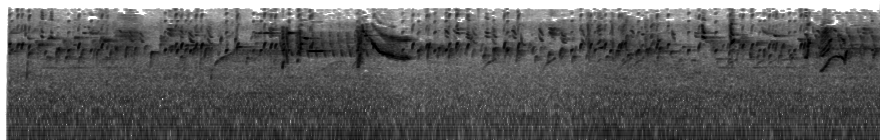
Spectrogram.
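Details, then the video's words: Trained European goldfinch singing to stimulate other songbirds: a dense, rapid twittering of high chirps and sharp down-slurred notes, with a bright rising-then-falling sweep near four seconds and a short silent gap at the start. "in the wild goldfinches chirp to stimulate songbirds"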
